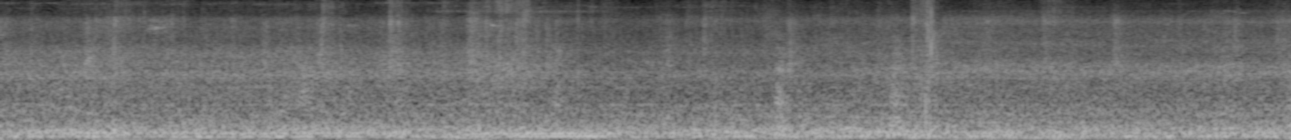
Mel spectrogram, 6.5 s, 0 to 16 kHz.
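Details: Caio Apache Vip 4th-generation city bus on Mercedes-Benz 1724L chassis, heard inside while cruising: loud steady low drone under road noise and cabin rattle. Differential described as roaring very loudly; drivetrain growl.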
